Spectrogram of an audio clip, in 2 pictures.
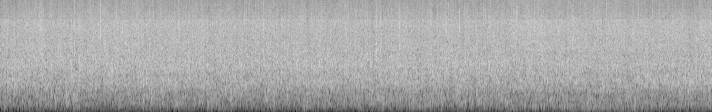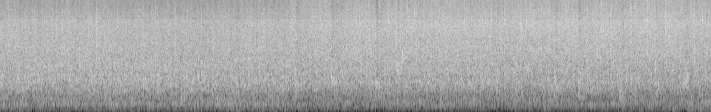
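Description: Torrential rain mixed with hail pouring down in strong wind: a dense, steady hiss that neither rises nor falls.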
